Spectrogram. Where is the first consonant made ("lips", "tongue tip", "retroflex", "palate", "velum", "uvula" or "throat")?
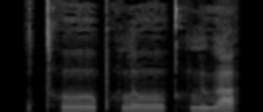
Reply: tongue tip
